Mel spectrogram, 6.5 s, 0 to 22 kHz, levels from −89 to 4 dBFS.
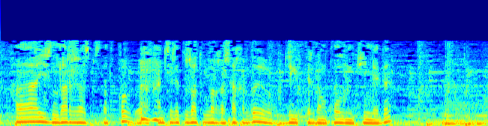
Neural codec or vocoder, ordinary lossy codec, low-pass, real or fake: none; MP3, 24 kbps; 7.2 kHz; real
